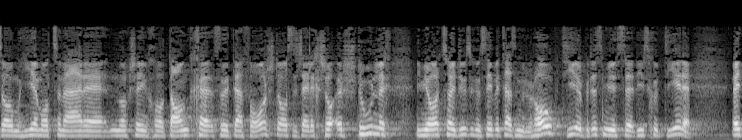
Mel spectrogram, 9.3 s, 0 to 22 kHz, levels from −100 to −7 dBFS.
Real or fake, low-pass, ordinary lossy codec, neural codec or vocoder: real; 9.9 kHz; none; none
